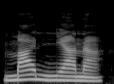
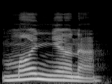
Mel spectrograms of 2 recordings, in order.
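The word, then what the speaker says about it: mañana: in spanish we have we have the word manana and the pronunciation is manana just brazilian will sound monana uh i don't know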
